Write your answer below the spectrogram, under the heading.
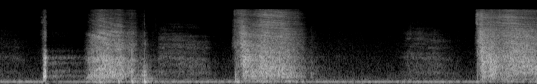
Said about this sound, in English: And so we think about this as I blow up this balloon, we'll see how this works.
